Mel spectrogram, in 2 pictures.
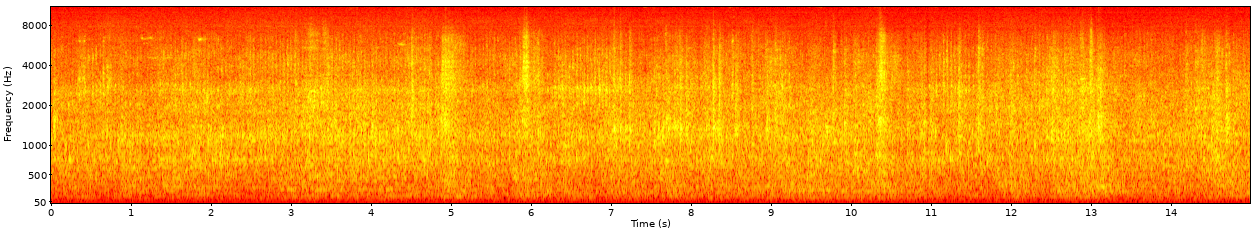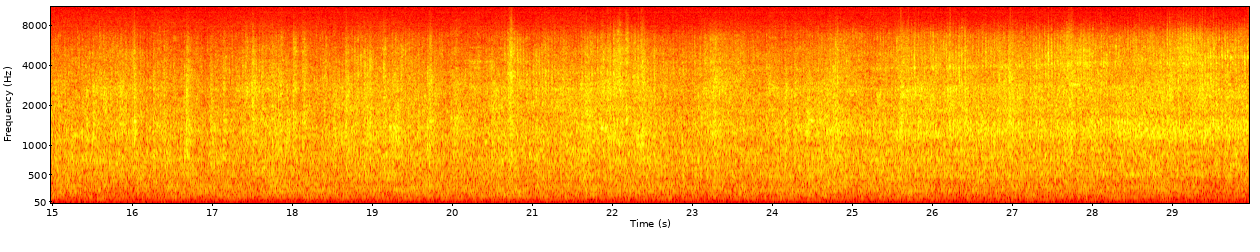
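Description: Freight train of hopper wagons rolling slowly, hauled by two Class 31 diesel locomotives, with irregular clicks and knocks from the wagon wheels and couplings. The locomotives' engines grow slightly louder near the end as they draw close, with a steady whine rising over the rumble.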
